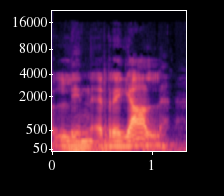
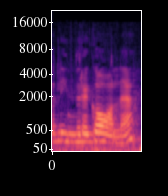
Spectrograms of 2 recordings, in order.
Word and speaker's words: Linn Regal: Hon heter ju nästan som Regalskeppet, tänker jag alltid på när jag tänker på Linn Regal. – Mm. – Uttalar jag det rätt då? – Det gör du. Mm. En av få, annars blir det ofta Linn Regale.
